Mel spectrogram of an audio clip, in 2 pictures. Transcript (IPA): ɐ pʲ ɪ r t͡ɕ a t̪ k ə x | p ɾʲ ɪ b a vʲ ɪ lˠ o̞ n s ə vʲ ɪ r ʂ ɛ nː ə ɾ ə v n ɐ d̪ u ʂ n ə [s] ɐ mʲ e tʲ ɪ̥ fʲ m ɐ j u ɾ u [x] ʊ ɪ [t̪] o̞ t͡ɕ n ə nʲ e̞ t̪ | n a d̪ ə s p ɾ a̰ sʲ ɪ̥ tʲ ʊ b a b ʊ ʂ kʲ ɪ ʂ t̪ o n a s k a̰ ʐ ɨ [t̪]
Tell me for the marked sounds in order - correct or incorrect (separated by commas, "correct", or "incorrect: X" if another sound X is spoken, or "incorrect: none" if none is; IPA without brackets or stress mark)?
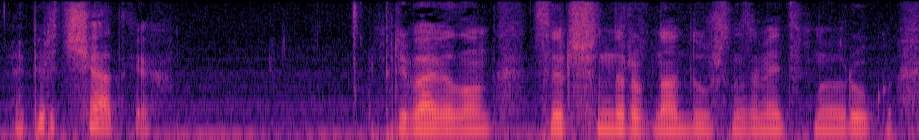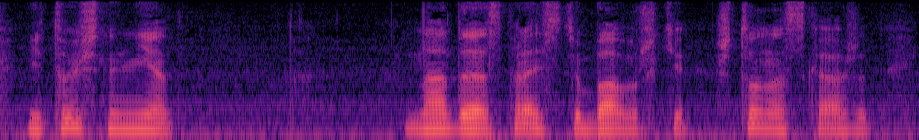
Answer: incorrect: z, incorrect: k, correct, correct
